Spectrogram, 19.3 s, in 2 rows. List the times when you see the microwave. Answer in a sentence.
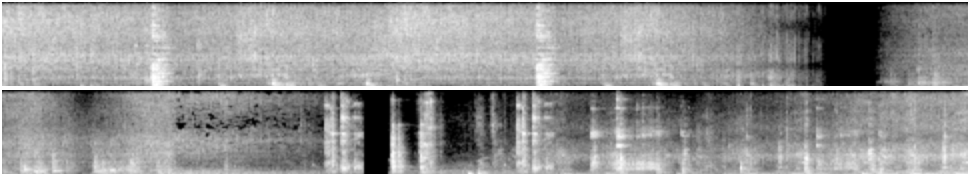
You can't hear the microwave here.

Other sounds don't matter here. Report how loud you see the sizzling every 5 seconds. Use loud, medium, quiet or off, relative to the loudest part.
loud, loud, medium, medium.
